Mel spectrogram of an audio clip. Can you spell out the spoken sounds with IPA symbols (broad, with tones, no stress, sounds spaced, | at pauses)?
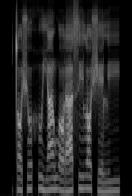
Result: t ɔ˧ ʃ o˦ h u˦˨ j ã˧ w ɔ˨ ɾ a˧ s i˦ l ɔ˦˨ ʃ e˨ l i˧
